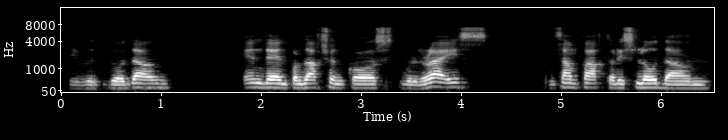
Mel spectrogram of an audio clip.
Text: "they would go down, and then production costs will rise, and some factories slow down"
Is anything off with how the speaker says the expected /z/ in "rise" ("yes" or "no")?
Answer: yes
